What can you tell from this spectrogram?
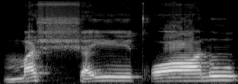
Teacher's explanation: میم کو آپ نے شین کے ساتھ ملانا ہے سختی کے ساتھ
